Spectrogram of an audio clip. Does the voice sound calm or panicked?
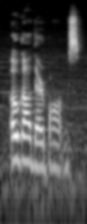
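calm. It is said flatly, without urgency. The speaker calls it wrong. "instead of saying"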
